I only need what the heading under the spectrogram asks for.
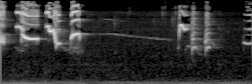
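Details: Oriental magpie-robin in full song, used as a lure to provoke other birds into singing: bright, sweet whistled notes and sliding phrases, then a pause and a second burst of sharp, varied chirps.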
